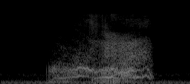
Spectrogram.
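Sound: clothing zipper being unzipped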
